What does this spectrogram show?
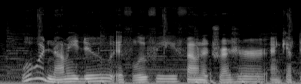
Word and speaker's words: Luffy: her entire Kingdom and she can't even pronounce his name right shake my head Lucy my name is Luffy Lucy could Kuma push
